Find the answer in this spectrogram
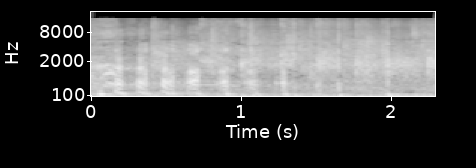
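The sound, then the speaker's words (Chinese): Sparse, scattered applause from an audience: a handful of uneven claps patter briefly at moderate volume. “谢谢你们稀稀拉拉的掌声，谢谢。”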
